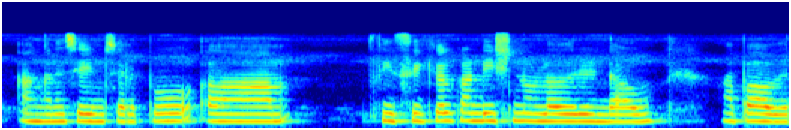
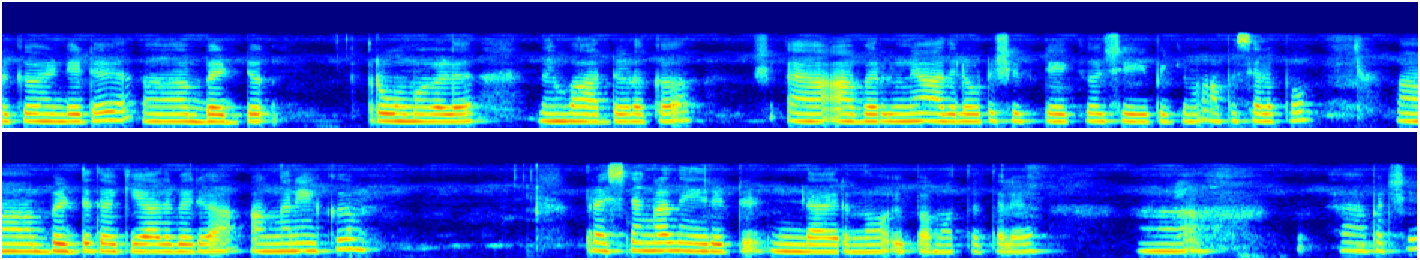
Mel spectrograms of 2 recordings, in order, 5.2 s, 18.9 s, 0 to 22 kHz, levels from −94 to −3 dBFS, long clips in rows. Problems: low volume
